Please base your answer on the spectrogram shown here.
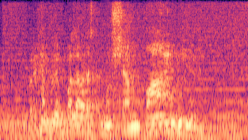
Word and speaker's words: champagne: La GN, este es un sonido que nosotros hacemos en español, pero nosotros lo ponemos con la ñ. Entonces cada vez que tú te encuentres una GN, vas a pronunciarlo como la ñ nuestra del español.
